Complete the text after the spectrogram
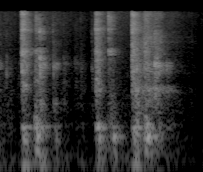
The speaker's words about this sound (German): wir googeln das jetzt nochmal. Ihr hört es jetzt nochmal klicken.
